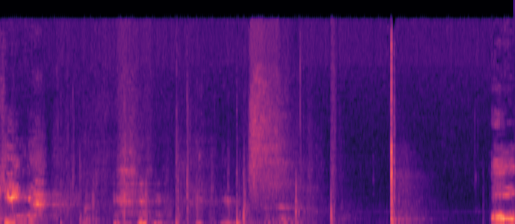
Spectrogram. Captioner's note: both chuckle nervously; hands clap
